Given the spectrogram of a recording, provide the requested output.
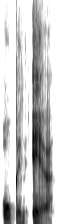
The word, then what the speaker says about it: openEHR: But first of all what is open ehr or open air like we pronounce it? We pronounce it open air simply because it is easier.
